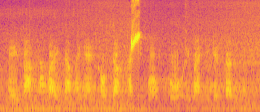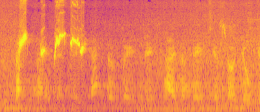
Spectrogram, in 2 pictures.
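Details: Cambodian red-whiskered bulbul male calling for a female, kept as a lure for wild birds: a lone high note, then a rapid cluster of three or four bright whistled notes midway, over busy background chatter and voices.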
